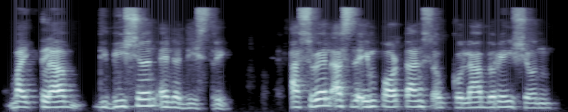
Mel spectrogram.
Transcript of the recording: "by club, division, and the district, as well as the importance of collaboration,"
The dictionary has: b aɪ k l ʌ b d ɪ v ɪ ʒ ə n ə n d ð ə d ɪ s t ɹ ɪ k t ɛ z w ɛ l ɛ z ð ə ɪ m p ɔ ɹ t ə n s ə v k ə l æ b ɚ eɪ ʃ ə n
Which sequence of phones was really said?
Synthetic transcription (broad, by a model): b aɪ k l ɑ b d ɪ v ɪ ʃ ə n ə n d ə d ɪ s t ɹ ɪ k t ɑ s w ɛ l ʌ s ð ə ɪ m p ɔ ɹ t ə n s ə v k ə l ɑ b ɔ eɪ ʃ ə n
